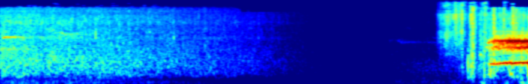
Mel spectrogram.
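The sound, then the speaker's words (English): A soft watery wash fades into silence, then a sudden loud burst of frantic flapping and splashing erupts from a bird trapped in a river, unable to fly or swim, with a sharp squawk-like tone cutting through. “Look, this bird's trapped. It can't fly or swim.”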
